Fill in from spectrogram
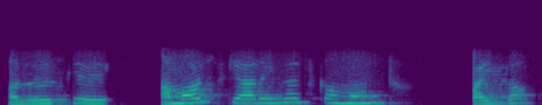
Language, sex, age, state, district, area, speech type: Urdu, female, 30-45, Telangana, Hyderabad, urban, conversation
